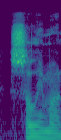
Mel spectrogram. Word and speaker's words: Suleiman: Am I saying that right? Pronouncing that? Yeah. Suleiman, Sullymon. Yep.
